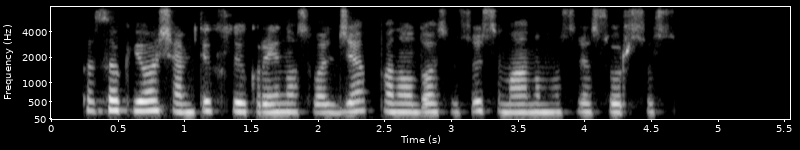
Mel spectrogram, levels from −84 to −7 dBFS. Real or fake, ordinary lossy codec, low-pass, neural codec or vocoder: fake; Opus, 16 kbps; 7.2 kHz; autoencoder, 48 kHz, 128 numbers a frame, DAC-VAE, trained on Japanese speech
